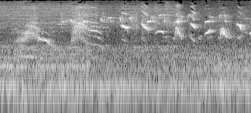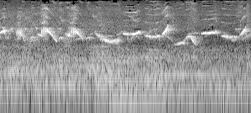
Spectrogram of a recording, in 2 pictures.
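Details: Chinese hwamei kept in a cage, large and freshly moulted, pours out varied melodious whistles, warbled loops and swooping slurs, building into a continuous phrase with a soft low hum beneath.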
